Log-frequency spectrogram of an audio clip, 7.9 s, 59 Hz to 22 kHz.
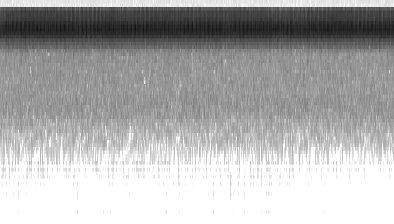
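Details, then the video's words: Continuous high, pulsed cricket chorus produced by stridulation, the shrill trill holding an even volume with rapid, slightly irregular pulses and nothing else audible. "Most relaxing cricket sound for 8 hours"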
